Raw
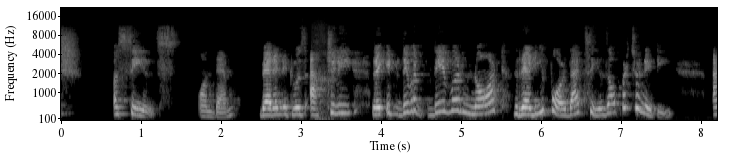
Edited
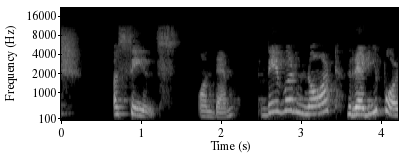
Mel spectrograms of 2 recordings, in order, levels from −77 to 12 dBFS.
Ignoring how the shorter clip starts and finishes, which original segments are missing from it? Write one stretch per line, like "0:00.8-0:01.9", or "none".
0:02.4-0:04.5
